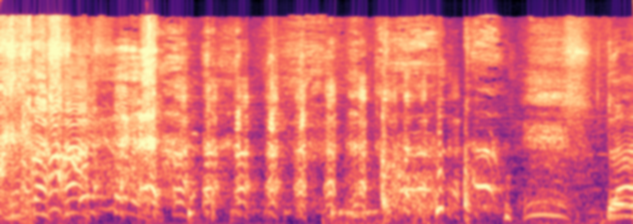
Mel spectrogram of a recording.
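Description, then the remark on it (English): A fit of loud coughing, several sharp bursts in an uneven run, mixed with breathy chuckles and voiced sounds between them. “Oh my God, that's the first cough I managed to hold that in for the whole episode.”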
